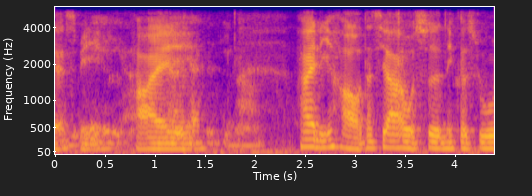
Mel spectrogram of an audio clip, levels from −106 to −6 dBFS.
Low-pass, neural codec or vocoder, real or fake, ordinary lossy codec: 5.4 kHz; codec, 16 kHz, 16 kbps, FunCodec, trained on LibriTTS, 50 frames a second; fake; none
